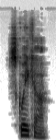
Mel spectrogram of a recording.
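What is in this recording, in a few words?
"squeaker", Australian English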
